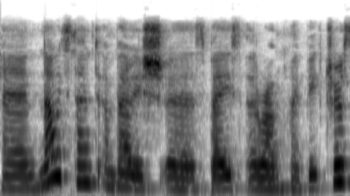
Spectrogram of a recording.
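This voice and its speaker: A woman's medium-pitched voice with lively intonation, in a Polish accent. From Poland. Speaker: craft designer. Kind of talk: tutorial. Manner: halting.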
